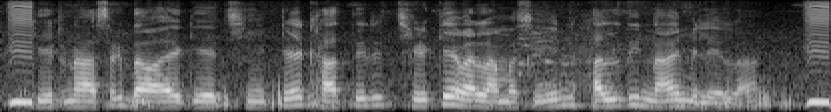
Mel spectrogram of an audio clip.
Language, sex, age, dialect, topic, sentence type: Bhojpuri, male, 18-24, Northern, agriculture, statement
